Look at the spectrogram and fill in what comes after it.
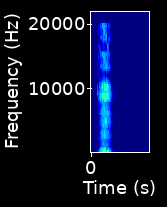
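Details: Simulated sneeze by a young woman role-playing coming down with a cold after being out in rain yesterday, with a sore throat starting: a single short, hissing sneeze burst lasting a fraction of a second.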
